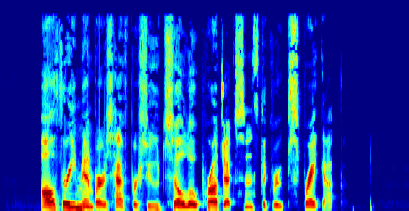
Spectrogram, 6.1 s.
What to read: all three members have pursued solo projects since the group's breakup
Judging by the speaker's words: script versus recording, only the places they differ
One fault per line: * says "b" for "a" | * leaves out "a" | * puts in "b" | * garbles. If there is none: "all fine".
all fine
